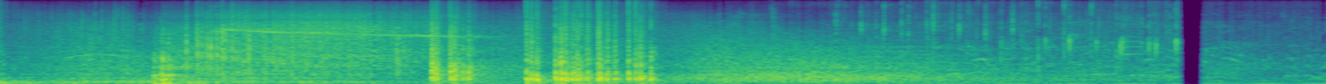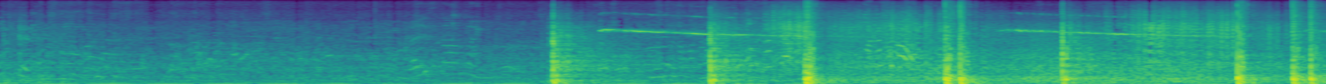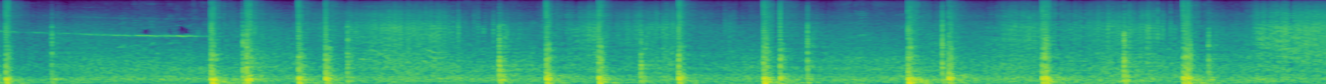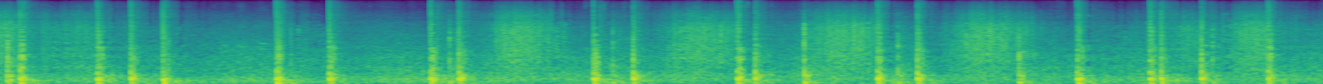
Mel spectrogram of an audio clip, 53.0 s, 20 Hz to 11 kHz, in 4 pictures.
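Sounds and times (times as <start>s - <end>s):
fireworks booming: 0.0s - 10.5s, 18.5s - 53.0s
falling firework whistle: 1.5s - 6.6s, 19.0s - 31.3s.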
